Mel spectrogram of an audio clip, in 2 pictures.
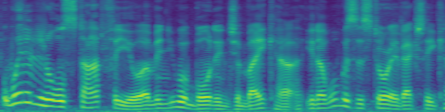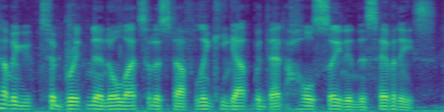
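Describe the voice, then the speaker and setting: A man's voice: deep voice, expressive, fast talker, hardly any pauses, a little hiss or hum. A man hosting a radio interview in a jokey, effusive way. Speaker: radio host.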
